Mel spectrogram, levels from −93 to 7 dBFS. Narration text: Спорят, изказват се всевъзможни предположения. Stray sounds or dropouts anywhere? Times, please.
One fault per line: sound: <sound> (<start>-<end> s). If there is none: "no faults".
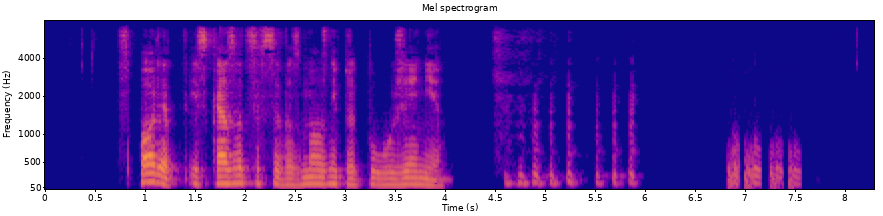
sound: laugh (4.5-6.0 s)
sound: laugh (6.8-7.6 s)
